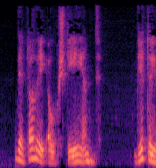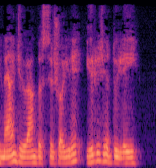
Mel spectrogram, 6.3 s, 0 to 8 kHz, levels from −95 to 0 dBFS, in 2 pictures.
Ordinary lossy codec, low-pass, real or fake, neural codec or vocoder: MP3, 32 kbps; 7.2 kHz; fake; codec, 16 kHz in and 24 kHz out, 0.8 kbps, FocalCodec, streaming, 65536 codes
